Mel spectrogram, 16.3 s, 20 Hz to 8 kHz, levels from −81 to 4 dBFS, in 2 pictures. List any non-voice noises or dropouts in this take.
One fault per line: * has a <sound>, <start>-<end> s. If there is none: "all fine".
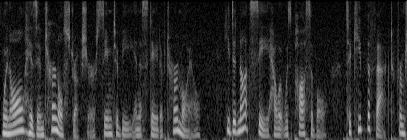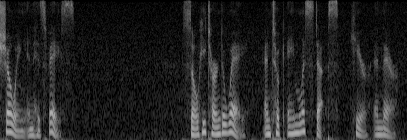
all fine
